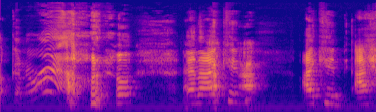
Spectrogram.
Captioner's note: laughs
